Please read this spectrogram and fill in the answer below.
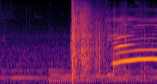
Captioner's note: gunshot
